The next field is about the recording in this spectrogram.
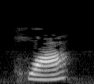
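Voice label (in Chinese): "滑" Mandarin Chinese; hsk; chinese-flashcards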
